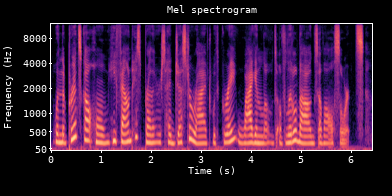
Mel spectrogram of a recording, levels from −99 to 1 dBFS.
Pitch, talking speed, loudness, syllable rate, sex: 220 Hz, 205 wpm, -19 LUFS, 4.5 syllables/s, female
